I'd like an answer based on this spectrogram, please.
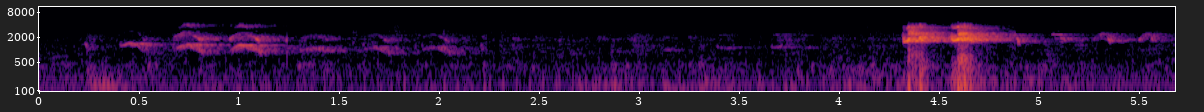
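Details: Four-week-old Labrador Retriever puppies whimpering: a series of thin, wavering squeaks early on, a quieter stretch, then two sharp, loud yelps close together near the end.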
